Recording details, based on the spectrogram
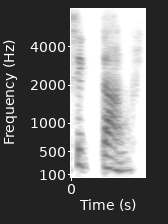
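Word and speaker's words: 식당: berarti dia jadinya sanget Jadi dibacanya sikang bukan Dang enggak pakai D jelasnya gitu ya Jadi pakai T siktang ya siktang kemudian contoh yang ini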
